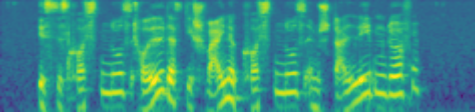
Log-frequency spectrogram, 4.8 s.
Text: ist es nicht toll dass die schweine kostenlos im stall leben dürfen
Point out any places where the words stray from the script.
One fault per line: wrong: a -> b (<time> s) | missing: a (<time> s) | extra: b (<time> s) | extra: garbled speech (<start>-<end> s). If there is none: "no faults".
wrong: nicht -> kostenlos (0.6 s)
